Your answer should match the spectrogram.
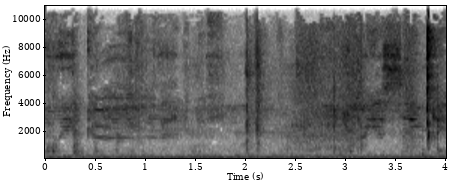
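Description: Faint steady low hum with a few soft clicks.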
